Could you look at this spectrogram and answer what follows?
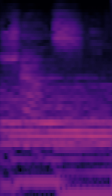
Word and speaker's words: Shans: The pronunciation of Shans is the same as Shans. Like chance, but also with a sh at the end, at the start. Shans.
